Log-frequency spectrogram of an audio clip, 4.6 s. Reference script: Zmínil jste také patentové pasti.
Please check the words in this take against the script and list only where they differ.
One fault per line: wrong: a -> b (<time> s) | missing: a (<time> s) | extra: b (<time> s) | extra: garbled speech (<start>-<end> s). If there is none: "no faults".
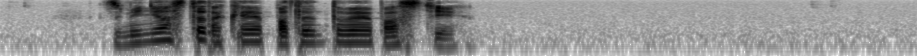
no faults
